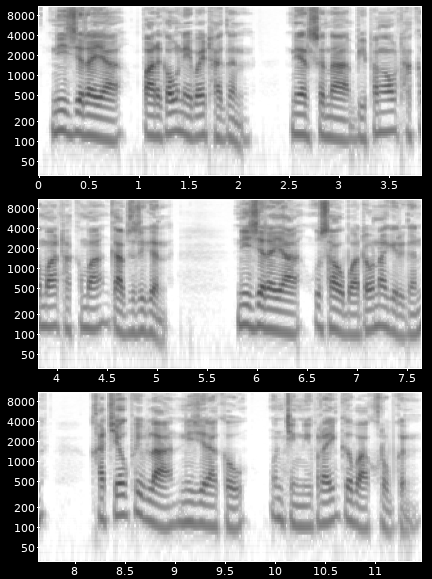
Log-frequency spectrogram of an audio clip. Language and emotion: Bodo, neutral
